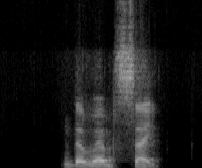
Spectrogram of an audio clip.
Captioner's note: voice-over in English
